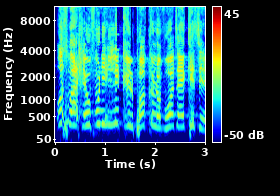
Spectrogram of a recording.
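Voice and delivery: high, loud mocking call to the family; mocking announcement. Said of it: "I called the whole family".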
